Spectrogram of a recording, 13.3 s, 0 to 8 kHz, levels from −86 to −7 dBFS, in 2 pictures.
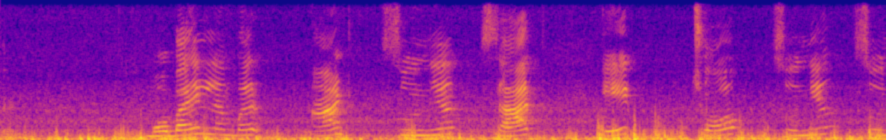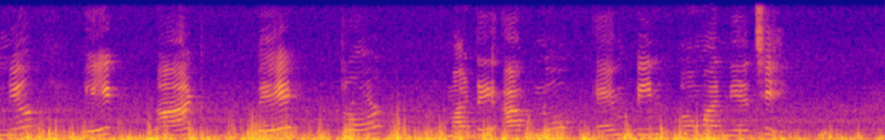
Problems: constant background noise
